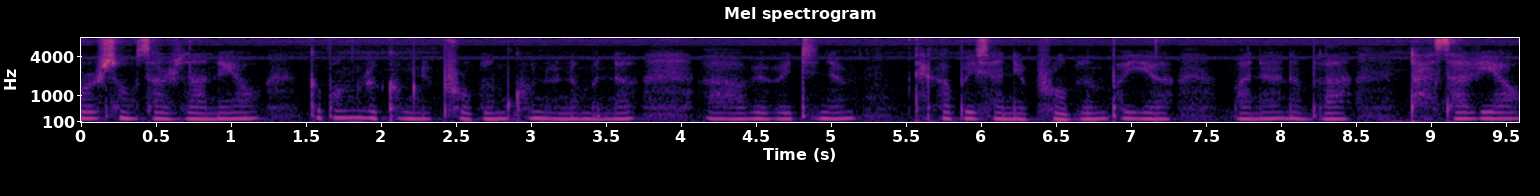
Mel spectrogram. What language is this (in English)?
Bodo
